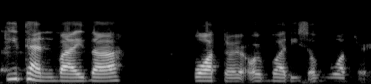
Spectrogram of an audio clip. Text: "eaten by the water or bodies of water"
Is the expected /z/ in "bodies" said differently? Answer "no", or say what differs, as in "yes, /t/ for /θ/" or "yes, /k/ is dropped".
yes, /s/ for /z/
